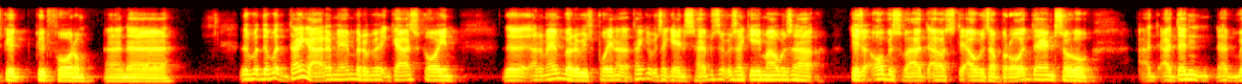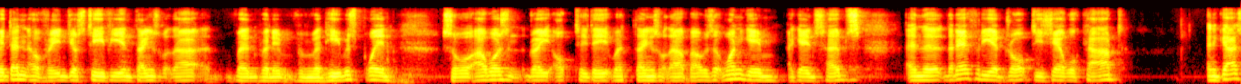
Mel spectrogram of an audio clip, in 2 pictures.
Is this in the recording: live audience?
no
